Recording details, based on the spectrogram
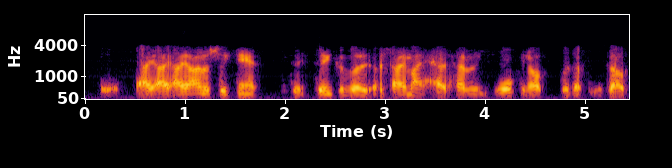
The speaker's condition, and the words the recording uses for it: Stuttering. I don't know what kind of work I can do anymore, given I have one useless leg, stutter like a damn fool.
